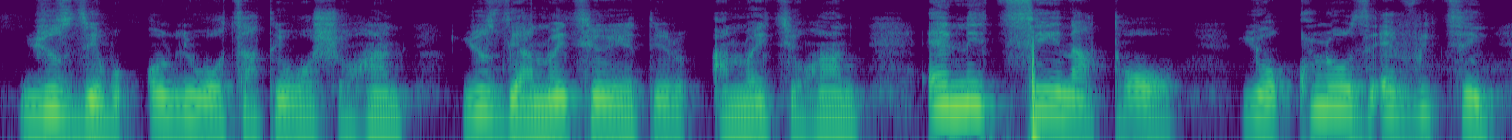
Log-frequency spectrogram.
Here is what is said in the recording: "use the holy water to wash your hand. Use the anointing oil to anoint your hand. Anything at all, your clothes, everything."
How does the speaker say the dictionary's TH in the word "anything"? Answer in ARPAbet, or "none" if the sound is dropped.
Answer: T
